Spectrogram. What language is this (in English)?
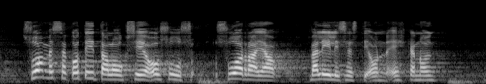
Finnish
